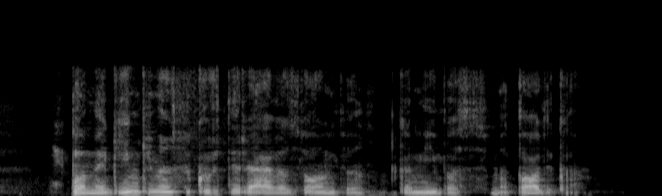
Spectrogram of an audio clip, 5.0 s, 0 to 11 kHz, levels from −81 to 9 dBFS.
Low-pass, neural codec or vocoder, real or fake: 7.2 kHz; codec, 16 kHz, 16 kbps, FreqCodec, smaller model; fake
